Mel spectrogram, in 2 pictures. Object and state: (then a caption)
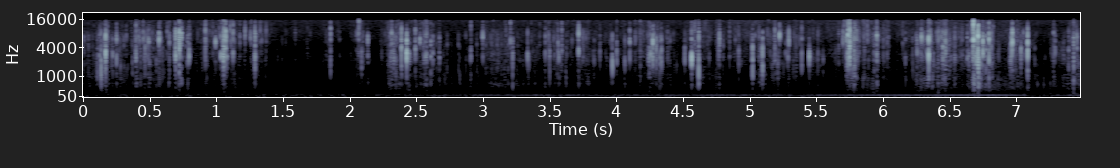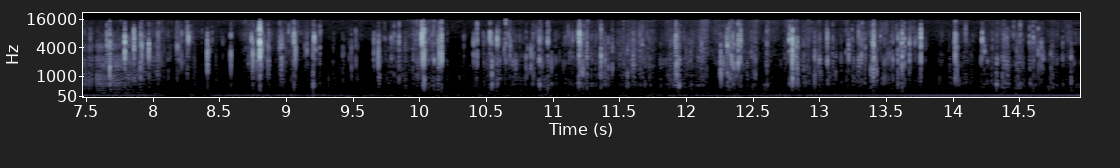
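Embossed plastic sheet being crinkled. A thin white embossed, dotted plastic sheet, folded into a long strip on carpet, is pressed and crinkled by both hands' fingertips. Dense, bright crackling and crunching runs for the whole clip in rapid, sharp bursts with almost no ring, over a faint steady low hum.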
